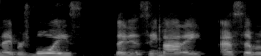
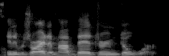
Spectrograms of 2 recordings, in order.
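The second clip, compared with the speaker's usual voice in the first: ordinary talk, nothing marked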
